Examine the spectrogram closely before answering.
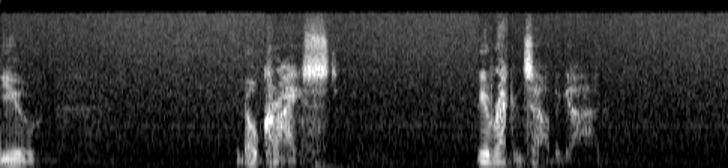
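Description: An older man speaks calmly into a microphone, in short phrases with pauses.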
